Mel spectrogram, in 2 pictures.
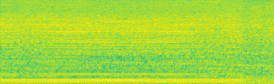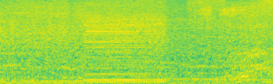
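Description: A racing car engine hums steadily at a low speed.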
